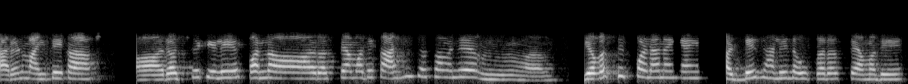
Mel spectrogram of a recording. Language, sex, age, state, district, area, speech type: Marathi, female, 30-45, Maharashtra, Nagpur, rural, conversation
